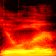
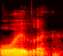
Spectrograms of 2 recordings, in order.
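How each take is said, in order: First: The name is pronounced just as it looks written. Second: The name is pronounced differently from its written form. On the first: The speaker calls it wrong. "it looks like Euler" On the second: The speaker calls it right. "but it's named Euler"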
